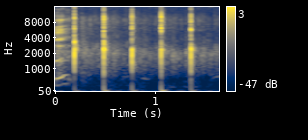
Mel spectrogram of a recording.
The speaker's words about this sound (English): Clap your hands real good. Clap your hands.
